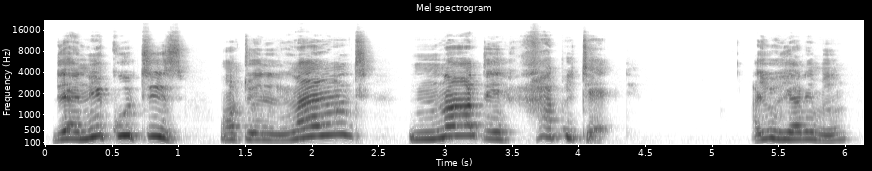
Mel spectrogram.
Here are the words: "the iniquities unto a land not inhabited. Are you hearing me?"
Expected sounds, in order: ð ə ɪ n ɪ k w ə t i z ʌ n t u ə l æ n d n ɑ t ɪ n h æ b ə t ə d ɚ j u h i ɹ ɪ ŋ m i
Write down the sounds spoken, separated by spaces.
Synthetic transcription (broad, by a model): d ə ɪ n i k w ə t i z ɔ n t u ə l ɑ n d n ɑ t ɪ h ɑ b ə t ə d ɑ j u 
